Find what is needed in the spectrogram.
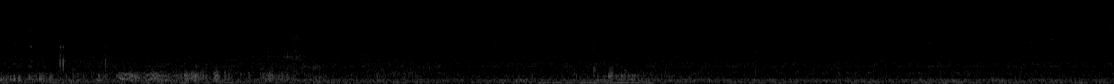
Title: real stomach noises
